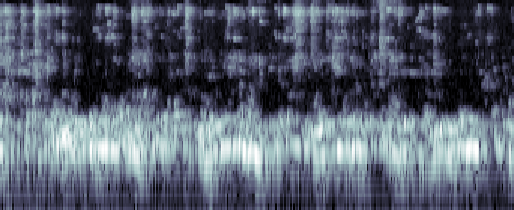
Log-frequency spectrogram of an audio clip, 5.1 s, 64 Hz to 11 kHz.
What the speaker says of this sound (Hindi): ये हमारे 40 वाले कबूतर कहलाते हैं कराची में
